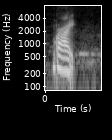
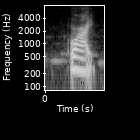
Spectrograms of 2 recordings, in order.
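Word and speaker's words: write: bahasa Inggrisnya quite right w-nya enggak dibaca ya bacanya right right oke nah WR artinya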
